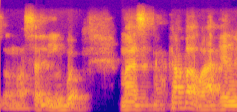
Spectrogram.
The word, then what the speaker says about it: Kabbalah: escrito Kabbalah com C, às vezes com K, a sua própria pronúncia é com Q, é Kabbalah, tá?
